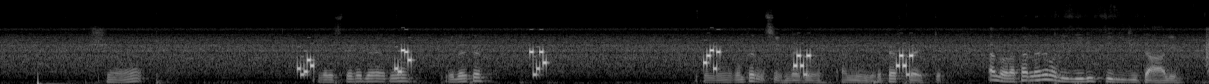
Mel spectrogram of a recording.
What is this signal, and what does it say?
Five-tone selective call (EIA), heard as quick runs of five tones, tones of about 30 ms, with a squelch burst at the end. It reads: 11042 10984 88183 36918 26226 26226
